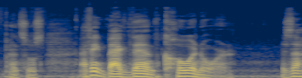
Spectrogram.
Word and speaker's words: Koh-i-Noor: I think back then Koh-i-Noor, is that how you pronounce it? Koh-i-Noor? Yeah, Koh-i-Noor.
